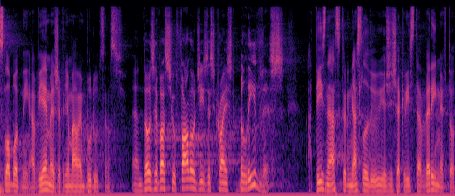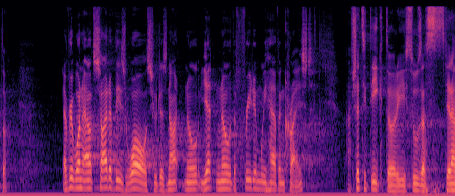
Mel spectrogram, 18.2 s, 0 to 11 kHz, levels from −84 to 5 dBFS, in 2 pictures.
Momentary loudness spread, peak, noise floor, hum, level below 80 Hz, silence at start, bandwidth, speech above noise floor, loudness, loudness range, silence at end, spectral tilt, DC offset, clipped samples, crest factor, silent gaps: 12 LU; -2 dBFS; -60 dBFS; none; -52 dBFS; 0 s; 10 kHz; 36 dB; -24 LUFS; 5 LU; 0 s; -5 dB/octave; 1%; under 0.1%; 20 dB; none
